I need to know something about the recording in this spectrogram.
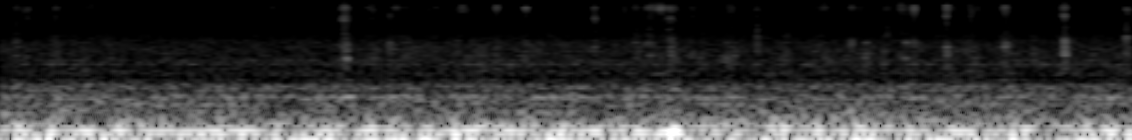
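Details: Guinea pigs Shiro, Crash, Cookie and Peanut, American, mini yak and Abyssinian pets, munching freshly washed garden romaine lettuce; quick light crunches and clicks patter on and off above a constant deep background rumble.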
